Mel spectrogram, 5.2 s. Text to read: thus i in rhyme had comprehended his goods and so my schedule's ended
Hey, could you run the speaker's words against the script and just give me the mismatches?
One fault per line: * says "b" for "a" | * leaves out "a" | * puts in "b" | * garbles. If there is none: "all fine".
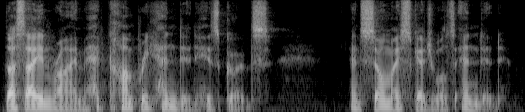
all fine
